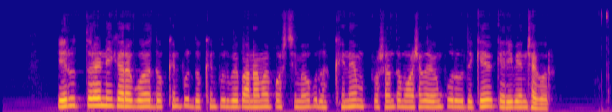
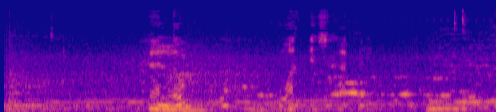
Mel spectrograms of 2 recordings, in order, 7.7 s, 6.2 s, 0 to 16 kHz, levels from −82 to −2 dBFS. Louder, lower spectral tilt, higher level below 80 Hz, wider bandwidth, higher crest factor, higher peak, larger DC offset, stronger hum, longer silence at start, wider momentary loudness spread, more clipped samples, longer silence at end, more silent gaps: first, -22 LUFS vs -36 LUFS; about the same, -8 dB/octave vs -7 dB/octave; about the same, -56 dBFS vs -52 dBFS; about the same, 10.5 kHz vs 11.5 kHz; about the same, 16 dB vs 18 dB; first, -6 dBFS vs -18 dBFS; neither; neither; first, 0.75 s vs 0.05 s; second, 11 LU vs 17 LU; neither; first, 0.75 s vs 0 s; neither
